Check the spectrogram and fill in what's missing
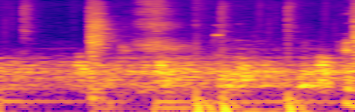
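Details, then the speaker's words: Fetal heartbeat heard on handheld Doppler at the third prenatal midwife visit: low, rapid whooshing pulses under a steady hum. "well we got to hear the heart beat again they would quick visit but it's fun"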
